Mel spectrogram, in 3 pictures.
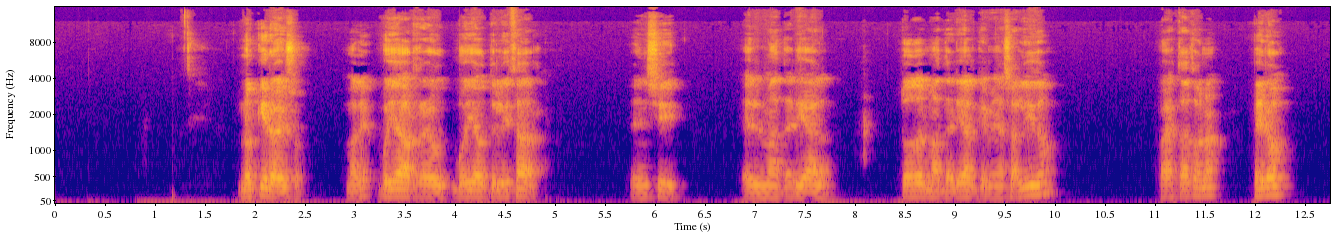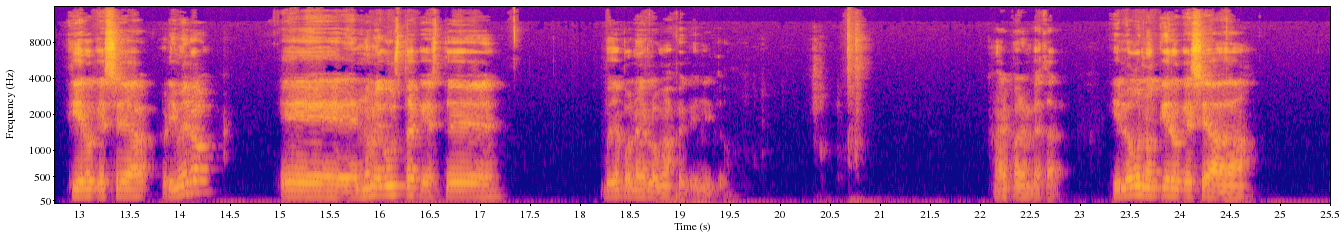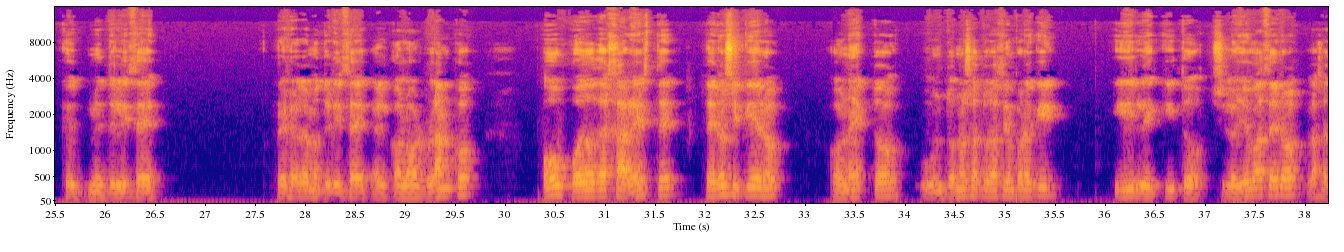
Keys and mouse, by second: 1.2 click, 3.6-4.9 middle drag, 4.9-7.2 drag, 7.2-19.0 shift+middle drag, 19.0-22.3 shift+drag, 20.7 Return, 22.3-24.5 shift+middle drag, 24.5 click, 24.5-25.9 middle drag, 25.9 click, 30.4 click, 32.0 shift+a, 35.2 click, 36.0-38.2 drag.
